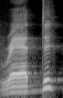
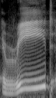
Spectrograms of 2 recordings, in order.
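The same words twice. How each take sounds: First: The word sounds exactly like red. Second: The word does not sound like red. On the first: The reading happened in the past. "pronounced red, como se fosse a cor vermelha" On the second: The reading happens in the present. "read no presente eu leio"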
